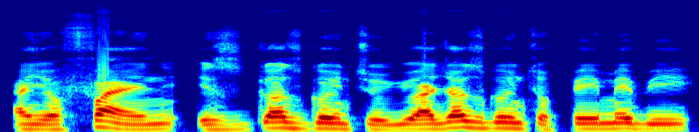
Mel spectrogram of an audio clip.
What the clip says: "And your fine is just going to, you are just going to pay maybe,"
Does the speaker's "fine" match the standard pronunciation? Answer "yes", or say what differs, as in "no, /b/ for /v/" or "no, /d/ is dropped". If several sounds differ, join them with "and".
yes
